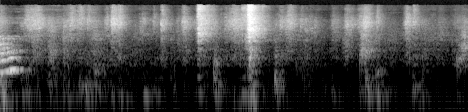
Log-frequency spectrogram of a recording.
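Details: Five-week-old Labrador puppies play while their cream Labrador mother Kyla corrects their fighting; a short rising whine opens the recording, followed by soft clicks, pawing and scuffling sounds.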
